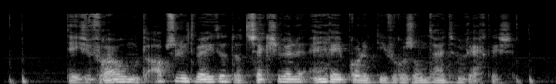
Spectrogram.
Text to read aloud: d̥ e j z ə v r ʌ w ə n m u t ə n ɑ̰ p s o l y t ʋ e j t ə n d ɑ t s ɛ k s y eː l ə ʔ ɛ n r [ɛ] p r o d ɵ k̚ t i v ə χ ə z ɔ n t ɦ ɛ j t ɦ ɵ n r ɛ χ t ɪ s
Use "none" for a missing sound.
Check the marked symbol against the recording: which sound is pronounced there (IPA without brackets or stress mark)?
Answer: e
